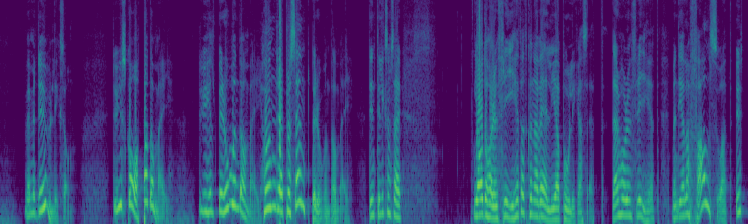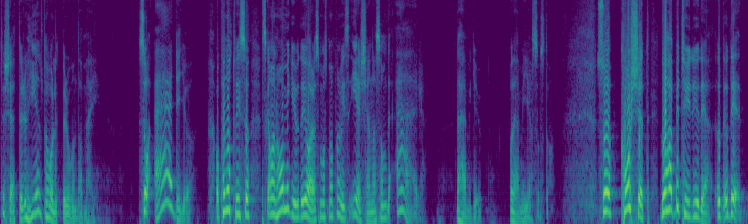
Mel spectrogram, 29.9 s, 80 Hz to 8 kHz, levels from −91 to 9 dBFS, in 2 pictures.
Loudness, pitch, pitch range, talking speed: -21 LUFS, 210 Hz, 180-260 Hz, 205 wpm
